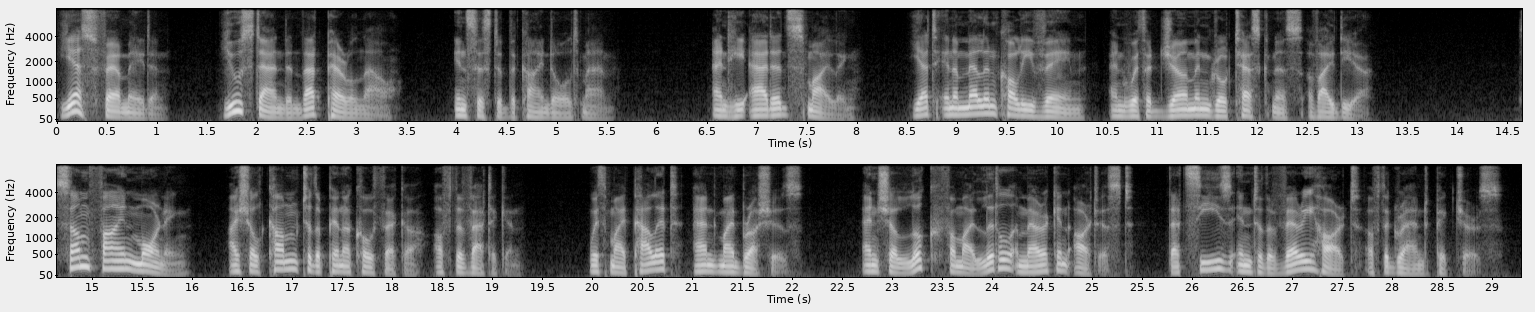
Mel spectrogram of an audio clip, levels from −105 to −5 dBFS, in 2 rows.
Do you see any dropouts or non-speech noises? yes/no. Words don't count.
no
